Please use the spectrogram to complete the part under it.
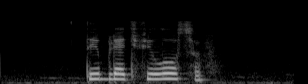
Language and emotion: Russian, angry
